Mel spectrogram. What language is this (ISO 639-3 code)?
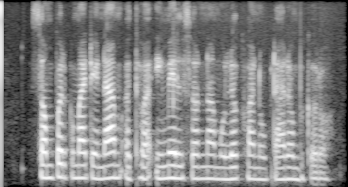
guj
